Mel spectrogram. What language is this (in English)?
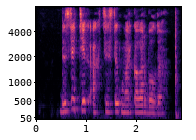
Kazakh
